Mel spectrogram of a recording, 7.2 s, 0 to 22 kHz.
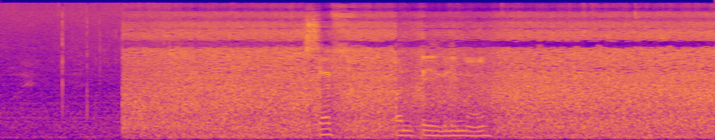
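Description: Flood water rushing along a newly formed river channel at Pantai G5, South Aceh, a loud continuous roaring wash beneath a voice speaking in Indonesian.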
